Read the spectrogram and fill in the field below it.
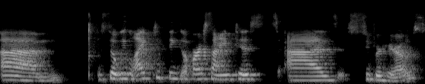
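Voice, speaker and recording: Against a quiet background, a woman with a fairly high pitch and lively intonation speaks in a normal speaking voice. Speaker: podcast co-host. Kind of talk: interview.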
